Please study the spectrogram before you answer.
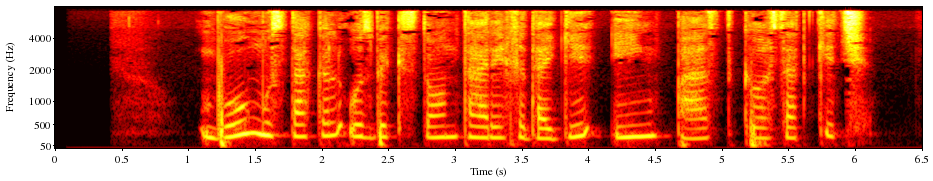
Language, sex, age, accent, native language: Uzbek, female, 18-24, Xorazm, Uzbek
